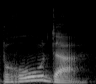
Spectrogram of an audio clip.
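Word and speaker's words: Bruder: de bruda de bruda esse R vocês vão ver lá no vídeo do do som do R que é diferente do outro tá esse aqui não arranha R ele vibra bruda bruda Beleza bruda pode falar também como se fosse o o som do R de caramba assim ó bruda bruda tipo Bruna sabe bruda pode falar assim também deesta deesta sesta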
